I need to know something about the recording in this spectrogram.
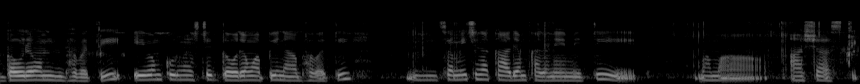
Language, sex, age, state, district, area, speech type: Sanskrit, female, 18-30, Karnataka, Belgaum, urban, spontaneous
